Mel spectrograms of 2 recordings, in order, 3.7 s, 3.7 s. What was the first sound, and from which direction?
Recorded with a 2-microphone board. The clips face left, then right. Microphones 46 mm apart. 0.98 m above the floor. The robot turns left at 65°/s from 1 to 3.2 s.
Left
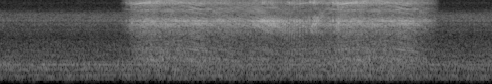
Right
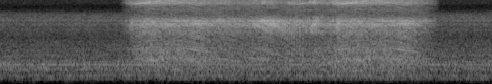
Only background noise.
